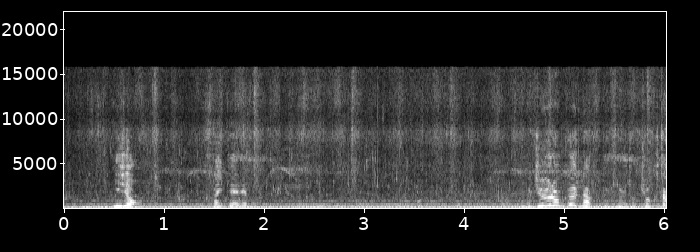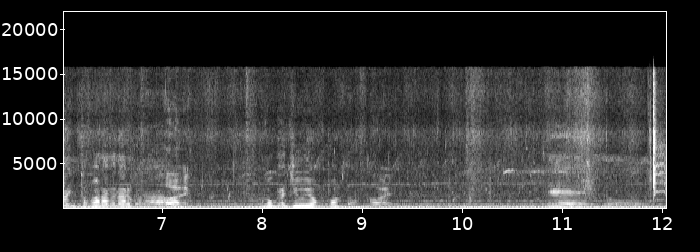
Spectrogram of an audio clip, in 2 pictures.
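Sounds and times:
boat motor running: 0:00.0 - 0:12.0.

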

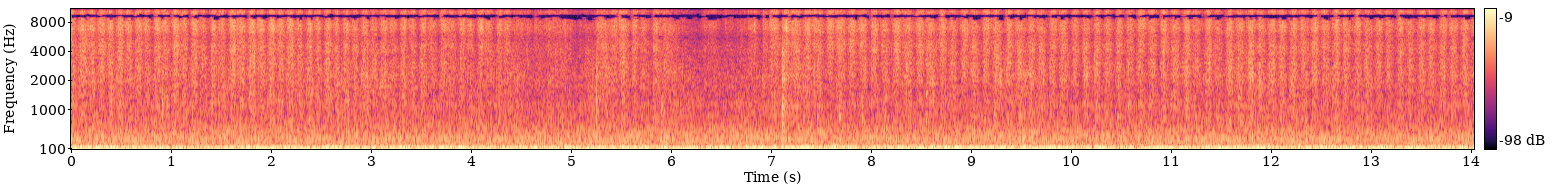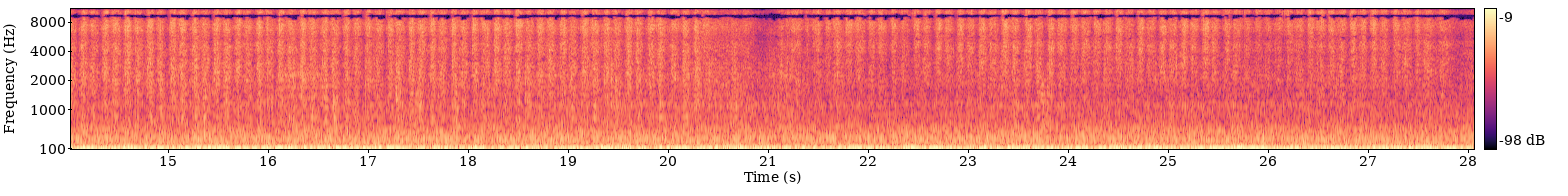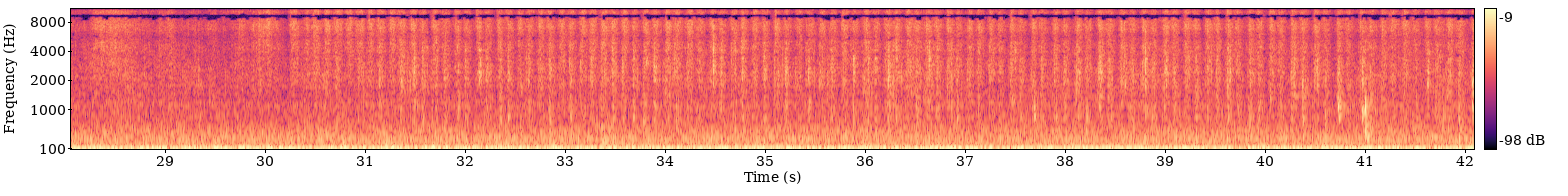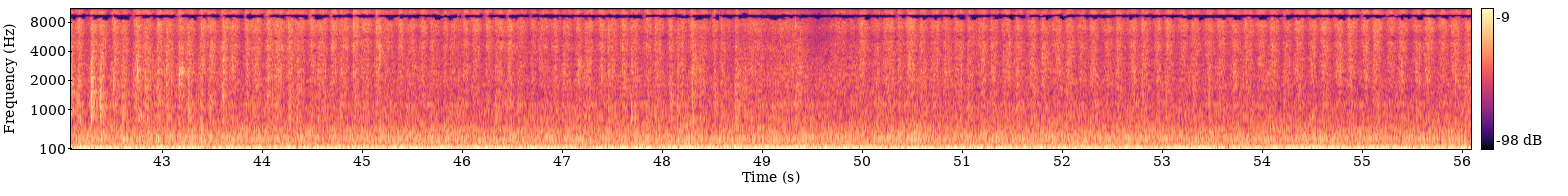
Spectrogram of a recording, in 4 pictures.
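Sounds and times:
fingers scrubbing lathered hair: 0:00.0 - 0:56.0
steady low rumble: 0:00.0 - 0:56.0.

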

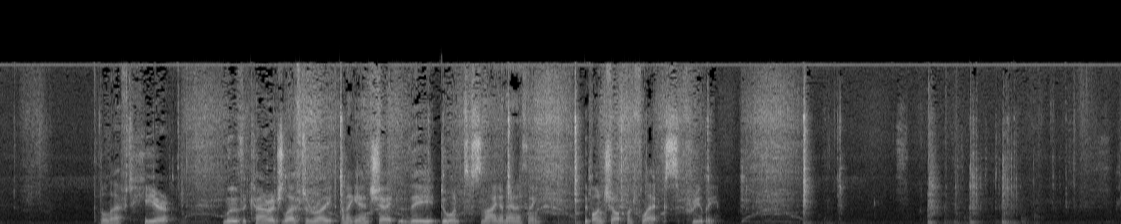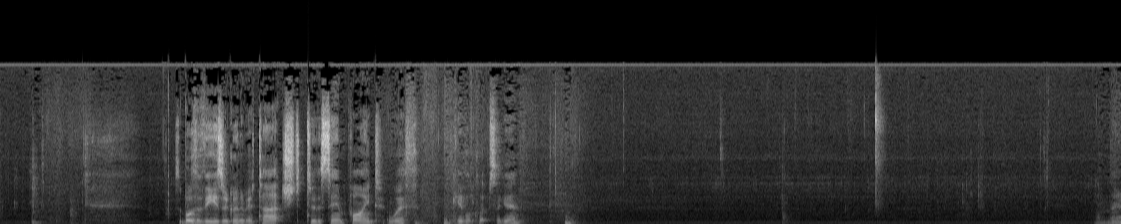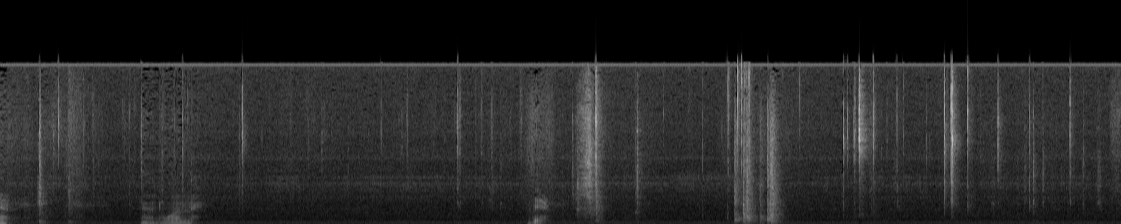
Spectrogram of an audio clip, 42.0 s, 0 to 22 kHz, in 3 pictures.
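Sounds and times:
steady low hum: 0:00.0 - 0:37.1
wordless voice sounds: 0:01.2 - 0:02.2, 0:02.8 - 0:09.0.

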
